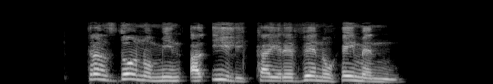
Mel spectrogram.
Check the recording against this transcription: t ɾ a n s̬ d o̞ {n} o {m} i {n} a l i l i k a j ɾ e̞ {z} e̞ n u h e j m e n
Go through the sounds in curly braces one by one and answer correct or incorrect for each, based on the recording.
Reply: correct, correct, correct, incorrect: v

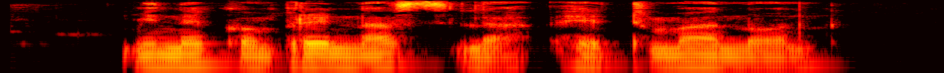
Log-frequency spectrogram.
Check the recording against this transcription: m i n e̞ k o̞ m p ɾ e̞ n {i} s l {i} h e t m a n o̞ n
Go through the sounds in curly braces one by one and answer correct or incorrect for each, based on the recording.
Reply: incorrect: a, incorrect: a

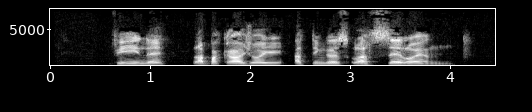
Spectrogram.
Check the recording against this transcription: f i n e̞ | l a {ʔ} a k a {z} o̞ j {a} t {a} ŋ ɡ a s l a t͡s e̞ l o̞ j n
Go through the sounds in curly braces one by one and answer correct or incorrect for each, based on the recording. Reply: incorrect: p, incorrect: ʒ, correct, incorrect: i

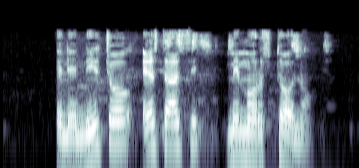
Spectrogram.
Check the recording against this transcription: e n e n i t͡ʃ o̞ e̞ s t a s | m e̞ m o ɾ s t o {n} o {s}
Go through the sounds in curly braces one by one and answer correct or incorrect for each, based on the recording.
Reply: correct, incorrect: none

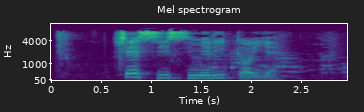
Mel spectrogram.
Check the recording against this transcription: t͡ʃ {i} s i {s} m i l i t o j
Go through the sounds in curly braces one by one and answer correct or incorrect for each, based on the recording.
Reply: incorrect: e, correct

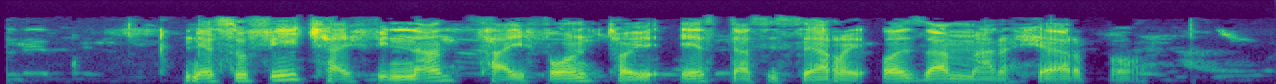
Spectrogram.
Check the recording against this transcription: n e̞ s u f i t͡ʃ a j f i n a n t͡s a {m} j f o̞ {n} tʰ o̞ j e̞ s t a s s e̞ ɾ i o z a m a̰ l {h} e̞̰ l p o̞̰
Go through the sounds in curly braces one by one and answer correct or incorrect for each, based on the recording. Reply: incorrect: none, correct, correct

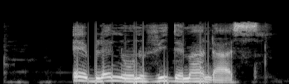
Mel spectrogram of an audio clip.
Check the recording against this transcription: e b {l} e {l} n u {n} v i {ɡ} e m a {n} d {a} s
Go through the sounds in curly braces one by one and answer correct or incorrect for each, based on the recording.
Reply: correct, incorrect: none, correct, incorrect: d, correct, correct

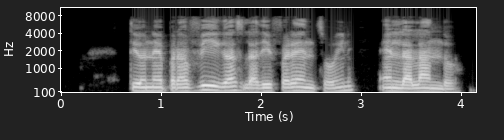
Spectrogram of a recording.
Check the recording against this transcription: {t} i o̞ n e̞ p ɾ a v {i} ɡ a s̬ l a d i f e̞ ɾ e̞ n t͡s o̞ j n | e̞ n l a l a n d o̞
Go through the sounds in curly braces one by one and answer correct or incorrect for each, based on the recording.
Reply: correct, correct

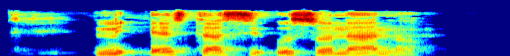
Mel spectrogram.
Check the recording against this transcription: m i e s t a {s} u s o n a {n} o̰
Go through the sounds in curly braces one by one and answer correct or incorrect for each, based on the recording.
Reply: correct, correct

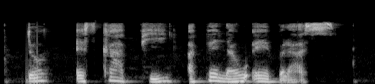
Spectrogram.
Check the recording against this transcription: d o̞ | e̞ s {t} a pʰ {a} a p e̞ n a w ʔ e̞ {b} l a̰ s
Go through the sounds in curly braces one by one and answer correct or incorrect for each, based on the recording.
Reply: incorrect: k, incorrect: i, correct

